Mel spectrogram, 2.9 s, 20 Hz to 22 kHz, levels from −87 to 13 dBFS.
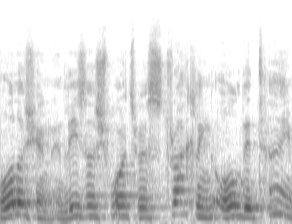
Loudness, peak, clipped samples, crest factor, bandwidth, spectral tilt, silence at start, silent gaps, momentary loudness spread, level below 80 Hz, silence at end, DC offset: -34 LUFS; -18 dBFS; under 0.1%; 16 dB; 13.5 kHz; -5.5 dB/octave; 0 s; none; 7 LU; -66 dBFS; 0 s; under 0.1%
